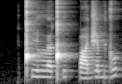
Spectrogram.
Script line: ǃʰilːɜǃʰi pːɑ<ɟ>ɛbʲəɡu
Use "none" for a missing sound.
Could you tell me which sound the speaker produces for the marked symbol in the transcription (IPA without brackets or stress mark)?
d͡ʒ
